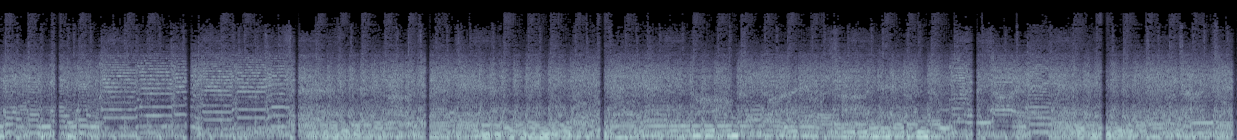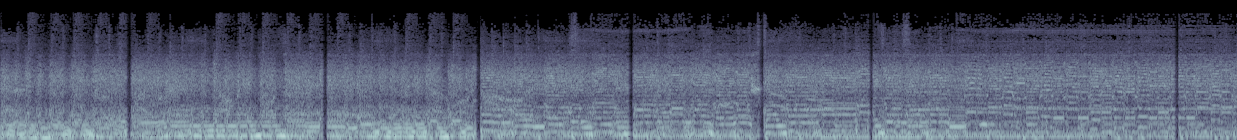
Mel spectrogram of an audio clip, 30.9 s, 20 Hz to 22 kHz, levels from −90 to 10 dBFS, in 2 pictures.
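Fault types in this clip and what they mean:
Clock drift between sender and receiver: The sender's clock runs roughly 4% slow, so the jitter buffer keeps draining and the receiver stretches or repeats short pieces. Small hiccups recur unevenly throughout, showing on a spectrogram as briefly frozen or duplicated slices.
Scattered short gaps: Lost or late packets, around ten from 0.41 to 7.57 s, ten from 9.68 to 17.12 s and fifteen from 21.41 to 30.22 s, each at most about 50 ms, are patched by continuing the last sound. These appear as brief smeared, flattened patches.
Repeated timing corrections: From 6.39 to 29.67 s the receiver keeps inserting short pieces, playing at 99% speed and adding around 150 ms in total. The edits all lengthen the sound at uneven spacing. A waveform shows small duplicated cycles.
Short stall from a late packet: At 19.50 to 19.57 s a packet arrived late and the buffer ran empty, so the last sound was held for 53 ms with nothing lost. 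A spectrogram shows a frozen horizontal band, and the waveform shows repeating cycles.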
